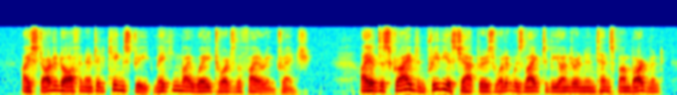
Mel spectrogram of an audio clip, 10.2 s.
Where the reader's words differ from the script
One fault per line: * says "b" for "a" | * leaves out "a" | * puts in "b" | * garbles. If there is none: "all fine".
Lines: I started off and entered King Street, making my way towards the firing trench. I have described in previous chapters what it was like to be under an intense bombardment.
all fine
